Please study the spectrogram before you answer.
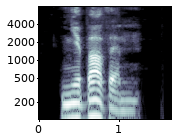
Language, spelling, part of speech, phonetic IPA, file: Polish, niebawem, adverb, [ɲɛˈbavɛ̃m], Pl-niebawem.ogg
